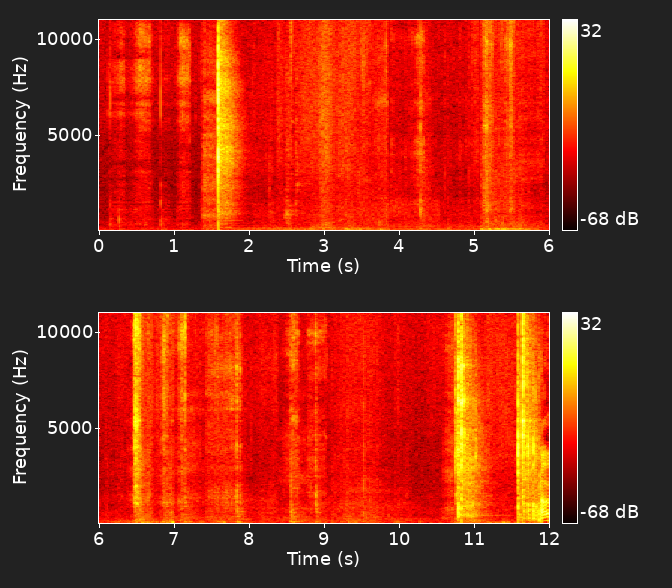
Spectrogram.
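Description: Kiridashi marking knife scraping and scoring along wood, with a few sharp clicks and knocks of tools against the bench, the loudest about a second and a half in and near the end.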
